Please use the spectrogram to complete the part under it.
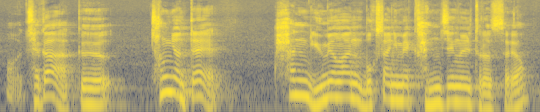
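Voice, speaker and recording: A man's voice: fairly high pitch, animated, a little slow. A male pastor preaching a sermon in a church, telling a story with repeated phrases and a few fillers.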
